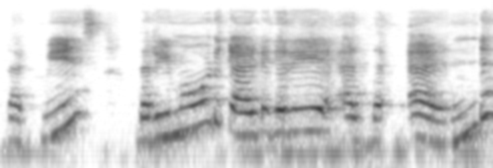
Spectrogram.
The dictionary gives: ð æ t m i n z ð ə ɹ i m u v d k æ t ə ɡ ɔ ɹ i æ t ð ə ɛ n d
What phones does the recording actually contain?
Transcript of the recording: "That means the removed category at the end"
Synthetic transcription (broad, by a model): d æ t m i n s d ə ɹ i m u d k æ t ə ɡ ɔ ɹ i æ t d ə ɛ n d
